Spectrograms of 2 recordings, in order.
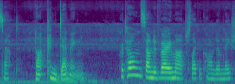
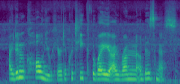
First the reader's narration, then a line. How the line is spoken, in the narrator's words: the man growled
